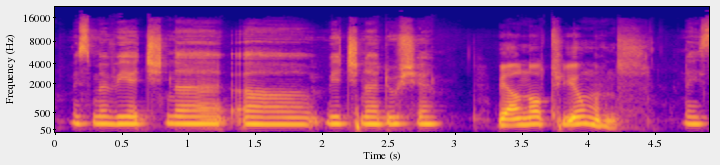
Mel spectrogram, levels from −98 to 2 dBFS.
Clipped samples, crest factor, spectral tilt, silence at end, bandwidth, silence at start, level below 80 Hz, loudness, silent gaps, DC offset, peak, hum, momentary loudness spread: under 0.1%; 16 dB; -4.5 dB/octave; 0 s; 16 kHz; 0.1 s; -54 dBFS; -16 LUFS; none; under 0.1%; 0 dBFS; none; 9 LU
